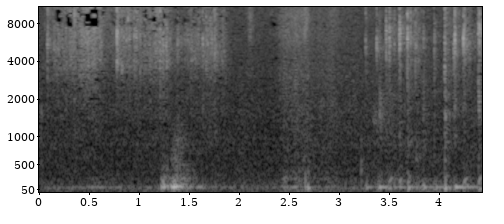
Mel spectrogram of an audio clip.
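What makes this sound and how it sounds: Fingertips type on a white full-size Apple Magic Keyboard with plastic keycaps on an aluminium base. Soft, muffled key taps come in irregular bursts over a steady low hum, with a louder cluster near the middle and short, dry clicks that fade quickly.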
